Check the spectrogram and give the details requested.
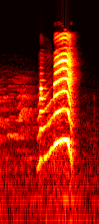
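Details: Pet Indian parrot imitating Hindi words indoors, a loud harmonic squawky utterance rising then falling, in two parts lasting about a second, with a person speaking faintly just after.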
